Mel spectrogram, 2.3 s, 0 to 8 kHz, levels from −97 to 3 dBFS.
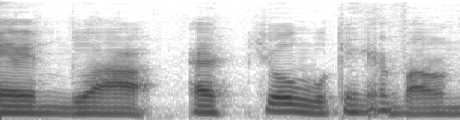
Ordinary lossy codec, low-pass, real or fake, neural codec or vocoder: none; none; fake; codec, 16 kHz, 1 kbps, FunCodec, trained on Chinese and English, 50 frames a second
